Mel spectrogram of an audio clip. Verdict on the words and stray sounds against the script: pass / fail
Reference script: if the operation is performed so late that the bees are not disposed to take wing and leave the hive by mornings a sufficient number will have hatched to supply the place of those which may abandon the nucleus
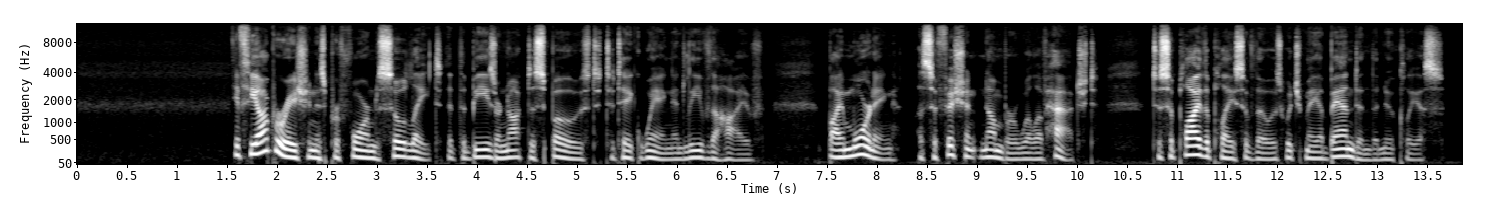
fail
